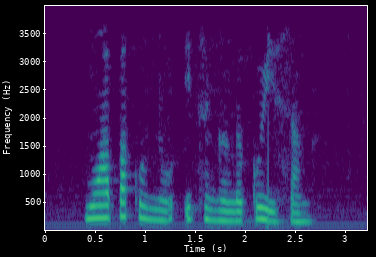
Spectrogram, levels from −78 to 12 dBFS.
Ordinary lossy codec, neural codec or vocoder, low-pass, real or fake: AAC, 32 kbps; none; 3.6 kHz; real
